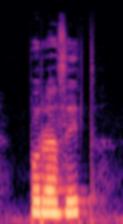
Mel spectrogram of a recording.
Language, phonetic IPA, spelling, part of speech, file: Czech, [ˈporazɪt], porazit, verb, Cs-porazit.ogg
- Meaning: 1. to defeat (to overcome) 2. to slaughter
